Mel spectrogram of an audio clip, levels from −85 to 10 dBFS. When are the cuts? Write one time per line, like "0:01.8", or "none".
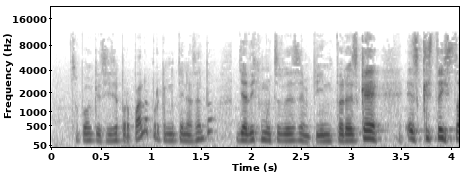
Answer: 0:01.8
